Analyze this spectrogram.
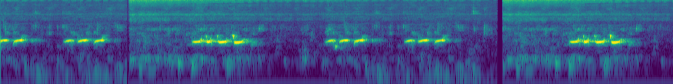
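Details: Taiwan scimitar-babbler (Pomatorhinus musicus), a Taiwan endemic of low-elevation shrub and grass, gives hollow, low whistled notes in quick triplets. Each series closes in a longer rolling phrase, and the pattern repeats twice over a faint background hum.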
